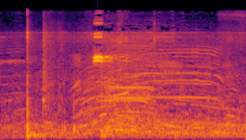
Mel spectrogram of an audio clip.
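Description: A volleyball is hit with a sharp smack about a quarter second in as a player spikes at the net. A second, louder smack comes about a second in, and spectators break into shouting and cheering right after it.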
